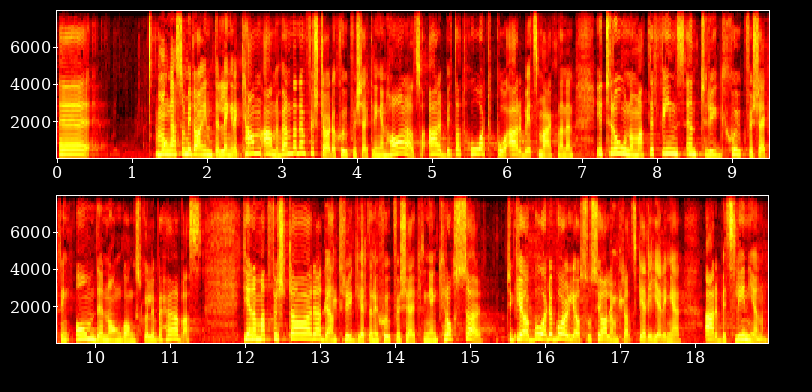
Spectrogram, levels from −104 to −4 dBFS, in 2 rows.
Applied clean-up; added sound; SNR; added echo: neural separator model SepFormer DNS4.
